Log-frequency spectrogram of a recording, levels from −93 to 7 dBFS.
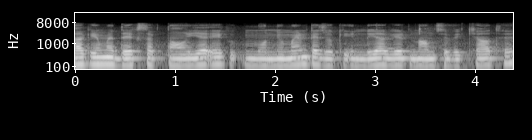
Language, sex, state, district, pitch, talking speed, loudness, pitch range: Hindi, male, Delhi, New Delhi, 115 Hz, 230 wpm, -20 LUFS, 110-125 Hz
